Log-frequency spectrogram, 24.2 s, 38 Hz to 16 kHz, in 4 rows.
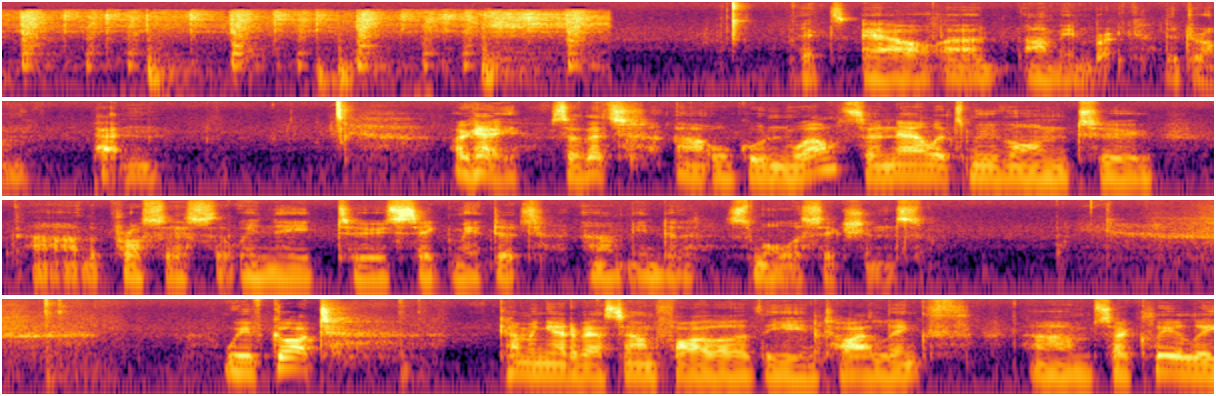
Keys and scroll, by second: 18.3 BackSpace, 20.1 BackSpace.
